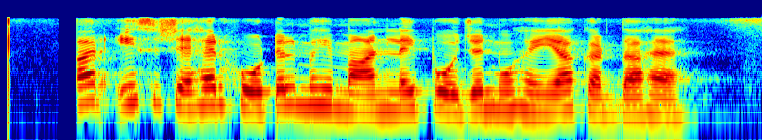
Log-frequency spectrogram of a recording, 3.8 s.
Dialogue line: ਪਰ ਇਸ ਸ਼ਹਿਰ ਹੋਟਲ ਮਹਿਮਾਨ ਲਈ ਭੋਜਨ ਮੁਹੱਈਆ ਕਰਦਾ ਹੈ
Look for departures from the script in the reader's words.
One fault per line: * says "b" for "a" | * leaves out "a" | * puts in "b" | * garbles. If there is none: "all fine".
all fine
